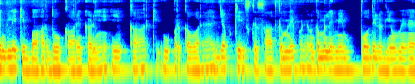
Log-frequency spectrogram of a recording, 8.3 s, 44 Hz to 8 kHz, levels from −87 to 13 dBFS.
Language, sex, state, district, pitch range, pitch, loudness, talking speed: Hindi, male, Delhi, New Delhi, 110-115 Hz, 110 Hz, -18 LUFS, 180 wpm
